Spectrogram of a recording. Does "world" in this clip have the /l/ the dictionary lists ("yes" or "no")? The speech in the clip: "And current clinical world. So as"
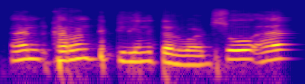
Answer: no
